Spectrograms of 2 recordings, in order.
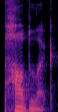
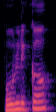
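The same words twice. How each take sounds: First: Public as "PUH-blic", low and falling; English pronunciation. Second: Público with Spanish oo, higher and rising; Spanish pronunciation. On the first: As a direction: switch back to English uh in public. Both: Shown as a demonstration. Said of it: "switching between Spanish and English".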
